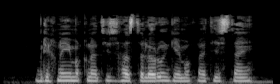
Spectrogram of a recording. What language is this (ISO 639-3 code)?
pus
